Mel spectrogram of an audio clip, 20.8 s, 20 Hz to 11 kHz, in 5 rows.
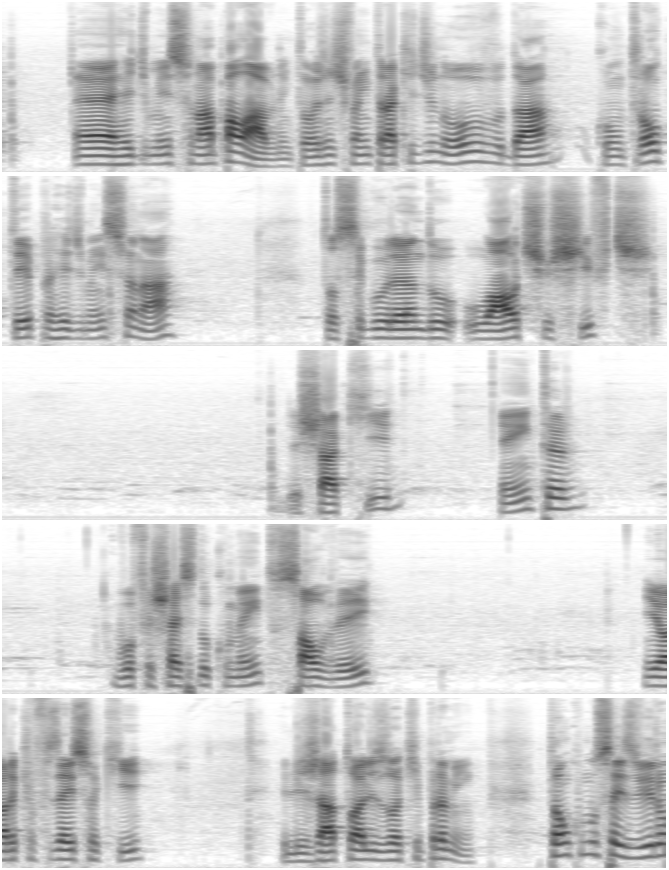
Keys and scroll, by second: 2.9 super+t, 10.8 shift+Return, 11.7 super+Return, 12.8 super+w.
